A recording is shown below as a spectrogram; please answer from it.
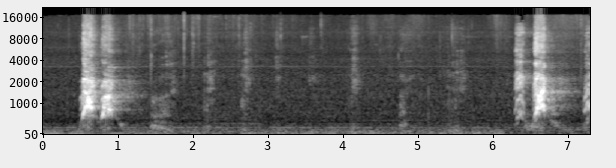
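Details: Dog barking at a squirrel in a tree: two sharp double barks, one near the start and one at the end, separated by a quiet stretch with a few faint yips.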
